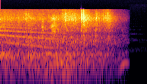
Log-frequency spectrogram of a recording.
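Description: A pitched whine with overtones, falling slowly and steadily in pitch over a background of workshop noise, cut off abruptly near the end.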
